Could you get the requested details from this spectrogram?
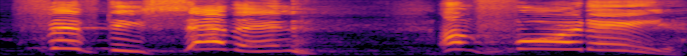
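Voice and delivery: play-shout it like you're wounded; mock outrage. Mock outrage at being called 57.

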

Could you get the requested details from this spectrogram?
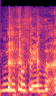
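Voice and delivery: high, loud panicked question; mock panic on waking in a strange car; panicked retelling. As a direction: relive waking up lost and scared.

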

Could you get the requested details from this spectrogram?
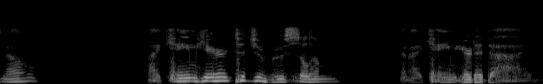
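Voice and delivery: low, soft, grave reply; as Jesus, quietly correct the hopeful disciples; solemn answer. Retold or imitated.

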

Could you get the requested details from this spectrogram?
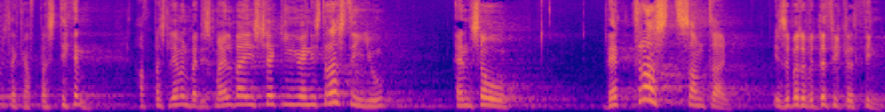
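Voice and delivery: ordinary delivery

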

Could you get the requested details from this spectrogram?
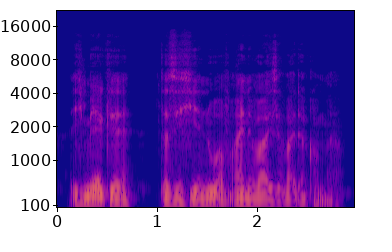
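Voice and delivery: plain reading voice

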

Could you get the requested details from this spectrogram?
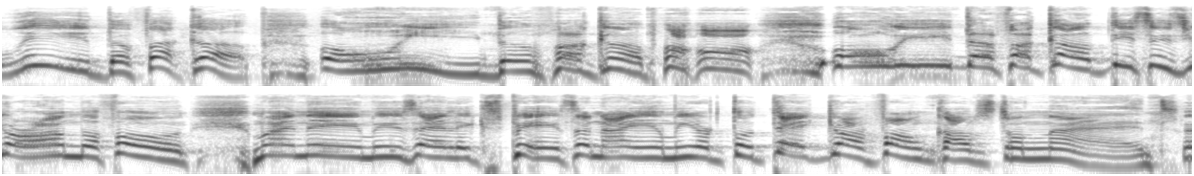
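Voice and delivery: hammed-up French host with mock chuckles; attempted French accent. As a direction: play a silly French radio host. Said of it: "I don't know how to do a French accent".

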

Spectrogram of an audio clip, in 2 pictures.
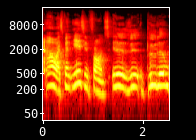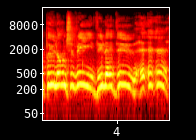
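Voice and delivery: mocking attempt at bad French, stumbling over words; appalling French accent. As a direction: imitate Jamie's dreadful French accent with hesitant uhs. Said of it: "his accent is appalling".

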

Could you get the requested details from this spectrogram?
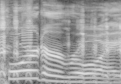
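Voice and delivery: Corduroy stretched very slowly; drawn-out word. Retold or imitated. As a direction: draw out Corduroy slowly, savoring it. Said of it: "saying it into the microphone".

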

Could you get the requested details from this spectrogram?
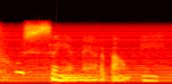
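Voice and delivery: low, hushed question; soft voice of private doubt; quiet self-questioning. Acted. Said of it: "ask yourself".

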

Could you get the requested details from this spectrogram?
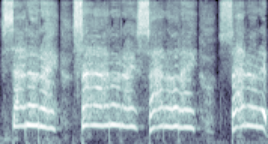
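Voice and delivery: high-pitched chanted announcer yell; hype event announcer. Acted. Imagining knights jousting on horseback, hype announcer shout. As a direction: holler it like a monster-rally promo.

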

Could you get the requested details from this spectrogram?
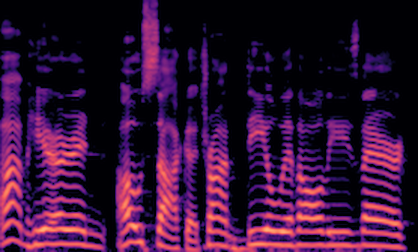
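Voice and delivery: high, slow, hammed-up Hollywood Southern drawl; Hollywood Southern accent. Mocking the English dub in a slow, high Hollywood Southern accent. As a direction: ham up a cowboy accent, slowly. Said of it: "really hard to get through the".

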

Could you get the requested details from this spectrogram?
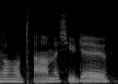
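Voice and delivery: soft, gentle reassurance; calming. Retold or imitated. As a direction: quietly settle an alarmed friend. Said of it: "Jesus calms him down".

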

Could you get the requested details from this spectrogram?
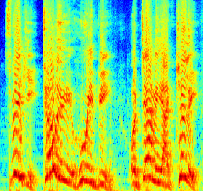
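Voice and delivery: a cannibal demanding an answer, furious; growling cannibal. Acted. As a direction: snarl the threat at him. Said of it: "again growled the cannibal".

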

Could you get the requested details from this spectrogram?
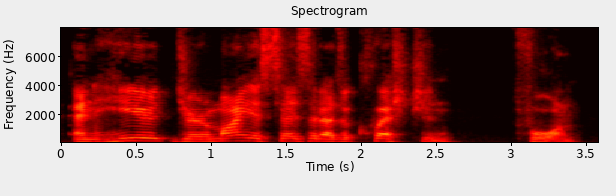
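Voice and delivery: ordinary talk

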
